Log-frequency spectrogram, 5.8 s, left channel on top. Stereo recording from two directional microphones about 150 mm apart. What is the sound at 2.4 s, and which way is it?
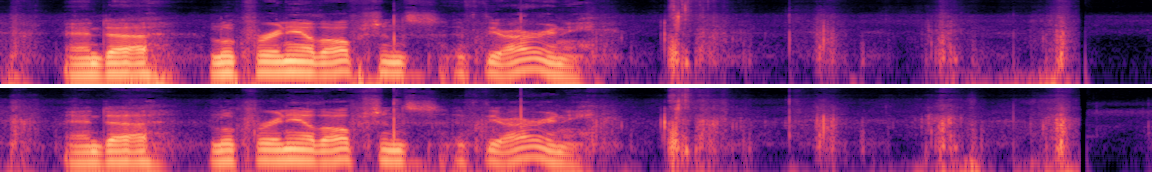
Speech, 40° left (ahead or behind).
